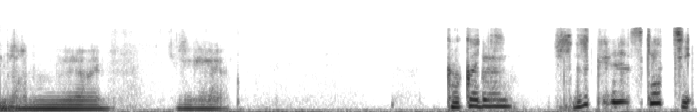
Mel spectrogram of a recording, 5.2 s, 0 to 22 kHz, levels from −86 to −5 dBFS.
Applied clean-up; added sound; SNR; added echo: neural diffusion model UNIVERSE++.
